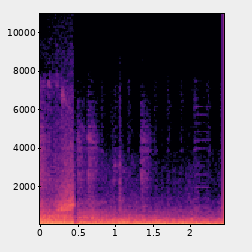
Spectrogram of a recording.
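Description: Low, steady engine and road rumble inside a car's cabin, with a brief higher hiss at the very start.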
